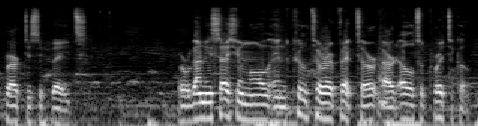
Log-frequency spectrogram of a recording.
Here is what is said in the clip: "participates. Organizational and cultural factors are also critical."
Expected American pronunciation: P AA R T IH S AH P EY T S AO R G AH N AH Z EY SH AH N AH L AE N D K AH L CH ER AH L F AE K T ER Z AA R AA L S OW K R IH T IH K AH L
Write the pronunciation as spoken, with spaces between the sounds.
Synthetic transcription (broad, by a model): P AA R T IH S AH P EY T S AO R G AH N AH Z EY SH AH N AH L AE N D K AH L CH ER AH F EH K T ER AA R AA L S OW K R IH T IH K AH L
